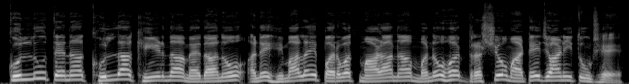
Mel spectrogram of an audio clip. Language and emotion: Gujarati, neutral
